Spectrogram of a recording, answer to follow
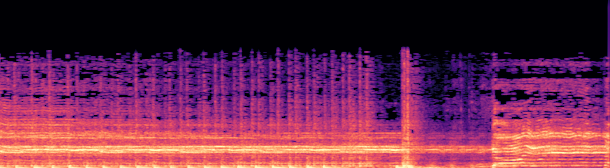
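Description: Amplified live Odia folk music: singing held over a fast, even drum beat. The music breaks off with a hit about four seconds in, and after a short gap the singing starts again.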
